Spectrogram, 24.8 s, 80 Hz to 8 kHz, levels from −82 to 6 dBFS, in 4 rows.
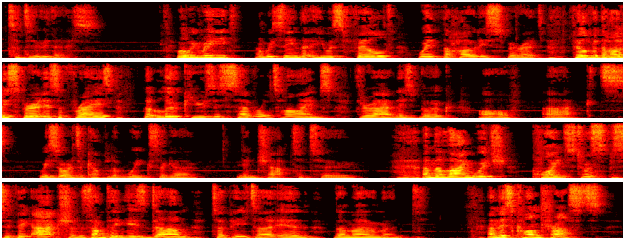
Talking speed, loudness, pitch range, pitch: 155 wpm, -25 LUFS, 145-195 Hz, 165 Hz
